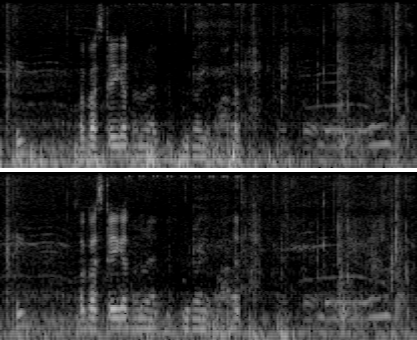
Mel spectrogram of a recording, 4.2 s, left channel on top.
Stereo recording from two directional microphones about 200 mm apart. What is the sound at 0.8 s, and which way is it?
Speech, 25° left (ahead or behind).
